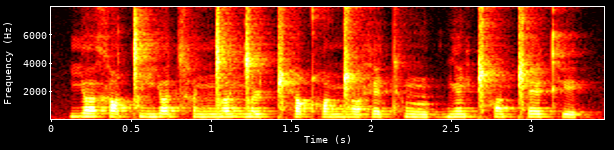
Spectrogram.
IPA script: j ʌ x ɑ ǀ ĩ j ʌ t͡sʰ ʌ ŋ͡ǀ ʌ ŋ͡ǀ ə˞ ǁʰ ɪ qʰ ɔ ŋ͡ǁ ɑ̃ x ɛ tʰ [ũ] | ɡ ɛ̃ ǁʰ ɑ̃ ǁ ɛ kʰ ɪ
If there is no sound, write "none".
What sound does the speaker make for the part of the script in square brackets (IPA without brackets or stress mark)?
ũ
